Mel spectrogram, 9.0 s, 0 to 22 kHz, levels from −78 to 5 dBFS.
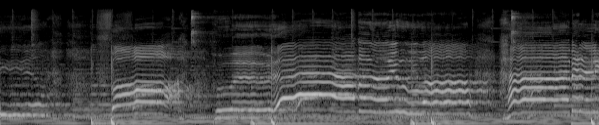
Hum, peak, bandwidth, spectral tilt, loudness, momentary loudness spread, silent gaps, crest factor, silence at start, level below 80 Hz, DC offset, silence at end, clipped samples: none; -10 dBFS; 16 kHz; -4.5 dB/octave; -22 LUFS; 12 LU; none; 14 dB; 0 s; -36 dBFS; under 0.1%; 0 s; under 0.1%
